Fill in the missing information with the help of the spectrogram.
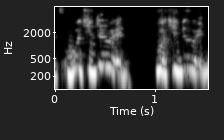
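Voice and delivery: high, chirpy mock barber question; hammed-up eager hairdresser. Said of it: "I hate it when they start off straight away".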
